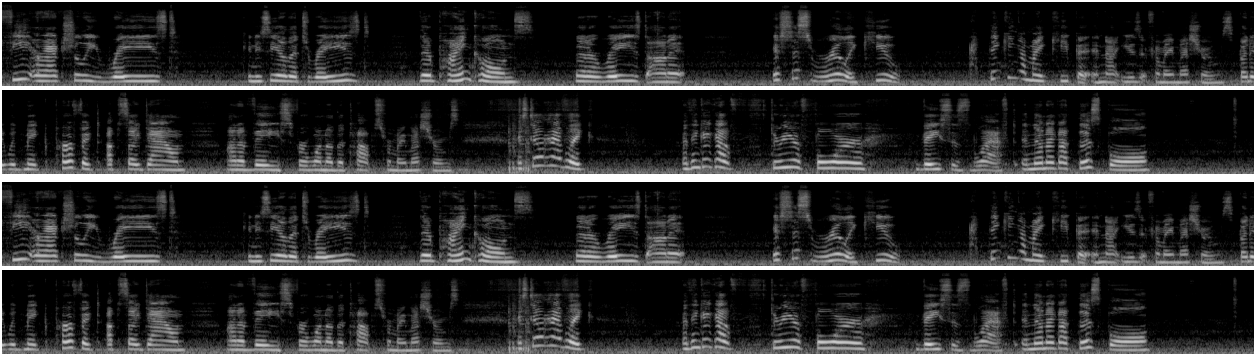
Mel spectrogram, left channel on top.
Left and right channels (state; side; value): identical; both; correlation 1.00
